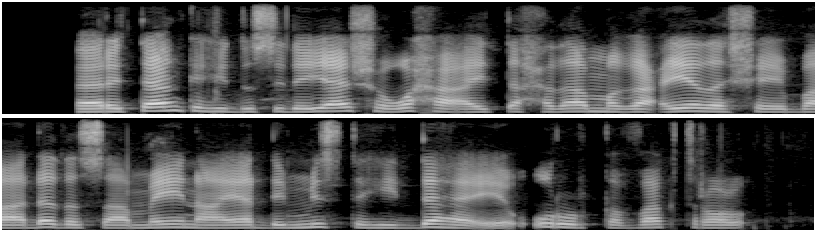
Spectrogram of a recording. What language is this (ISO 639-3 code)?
som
